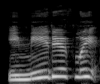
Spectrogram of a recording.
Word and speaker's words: immediately: And her sentence continues with immediately after the results were announced. So she needed to do it immediately, but she didn't. Let's say it. Immediately Make sure you stress the second syllable immediately.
